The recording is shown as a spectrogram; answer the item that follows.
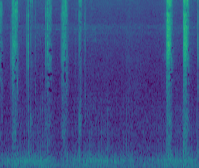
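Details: Domestic cat purring indoors during a quiet grooming session while its nails are filed; a steady low rumbling purr runs throughout, broken by sharp scratchy filing strokes.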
